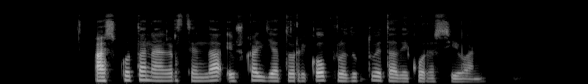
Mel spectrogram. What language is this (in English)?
Basque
